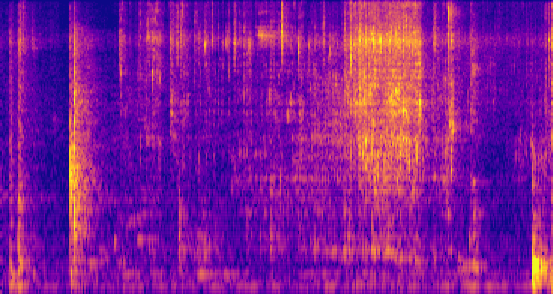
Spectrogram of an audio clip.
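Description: Tap water running over hulled urad dal being washed in a kitchen: intermittent splashing bursts and a swelling rush of water with a few sharp clatters, fairly close, with no talk.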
